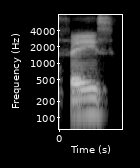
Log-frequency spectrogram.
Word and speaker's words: FASE: We also have some, it's called phase, spelled with an F, phase funds, that we're mandated to spend at least 15% of our funding with some categories of universities.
